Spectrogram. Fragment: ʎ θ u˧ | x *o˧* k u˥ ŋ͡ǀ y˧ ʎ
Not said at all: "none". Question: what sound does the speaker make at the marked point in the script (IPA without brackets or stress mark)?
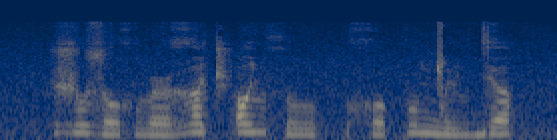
o˧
